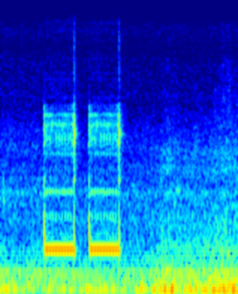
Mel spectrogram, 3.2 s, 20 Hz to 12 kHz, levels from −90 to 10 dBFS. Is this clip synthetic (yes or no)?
no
